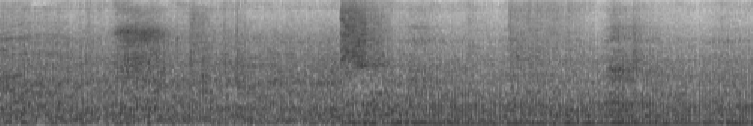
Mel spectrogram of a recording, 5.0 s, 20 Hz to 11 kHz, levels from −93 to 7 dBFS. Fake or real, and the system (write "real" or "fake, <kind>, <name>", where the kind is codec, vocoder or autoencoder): fake, vocoder, Vocos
